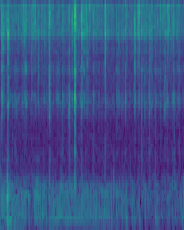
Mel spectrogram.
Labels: {"label": "biophony", "recorder": "HydroMoth"}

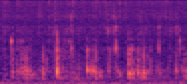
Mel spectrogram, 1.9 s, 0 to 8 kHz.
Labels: {"label": "biophony, sea urchins (Echinidae)", "recorder": "SoundTrap 600 or HydroMoth"}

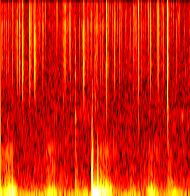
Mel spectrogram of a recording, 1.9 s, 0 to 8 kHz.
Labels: {"label": "biophony, double pulse", "recorder": "SoundTrap 300"}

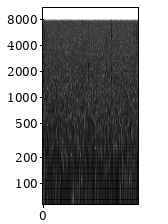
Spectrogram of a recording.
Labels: {"label": "ambient", "recorder": "HydroMoth"}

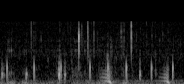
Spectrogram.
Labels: {"label": "biophony, knock croak", "recorder": "SoundTrap 300"}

